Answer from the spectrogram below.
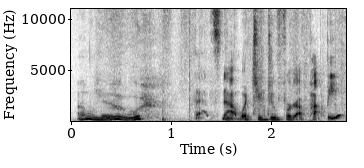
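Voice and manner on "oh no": ordinary delivery, nothing marked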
